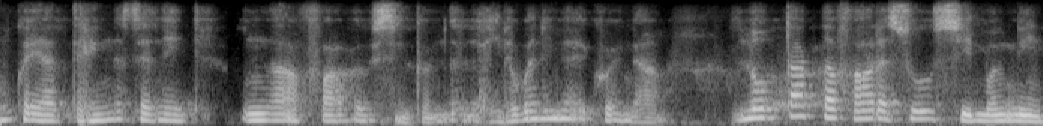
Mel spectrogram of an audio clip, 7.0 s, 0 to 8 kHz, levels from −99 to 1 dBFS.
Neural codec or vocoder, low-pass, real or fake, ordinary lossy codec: codec, 16 kHz in and 24 kHz out, 0.8 kbps, FocalCodec, streaming, 65536 codes; 7.2 kHz; fake; Opus, 32 kbps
